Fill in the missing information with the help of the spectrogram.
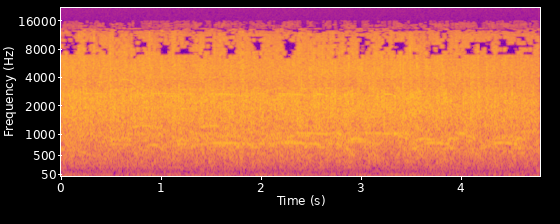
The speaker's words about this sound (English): Y'all know what it is. I gotta get my applause first, y'all.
